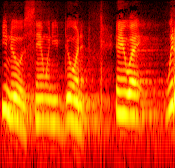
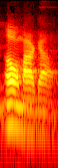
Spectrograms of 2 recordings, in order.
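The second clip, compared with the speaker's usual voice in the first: put-on tired old dog; 10 semitones lower than usual. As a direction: sigh it out like an arthritic old dog. Old dog voiced again.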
